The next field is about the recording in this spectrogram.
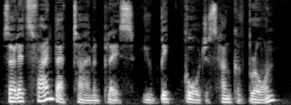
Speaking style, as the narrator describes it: thought happily to herself

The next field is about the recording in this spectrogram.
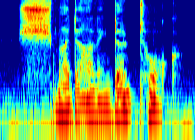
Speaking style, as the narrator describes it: whispered into his mouth

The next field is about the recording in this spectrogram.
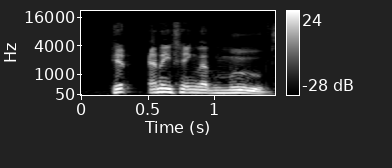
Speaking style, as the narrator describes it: he yelled

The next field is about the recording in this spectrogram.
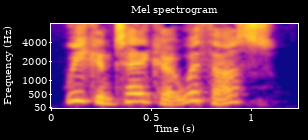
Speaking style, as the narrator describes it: Jonathan suggested eagerly

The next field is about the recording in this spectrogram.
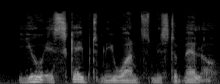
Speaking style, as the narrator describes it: Peter Fungerbearer said softly

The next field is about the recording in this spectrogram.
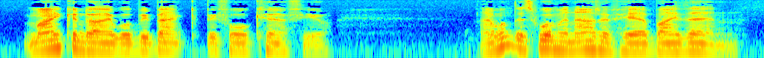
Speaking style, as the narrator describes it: said Bruce

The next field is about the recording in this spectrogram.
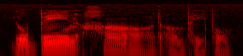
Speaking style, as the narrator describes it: he said quietly

